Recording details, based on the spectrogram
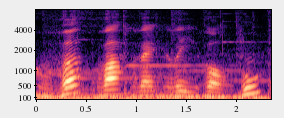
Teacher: o B, que representa a fricativa bilabial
